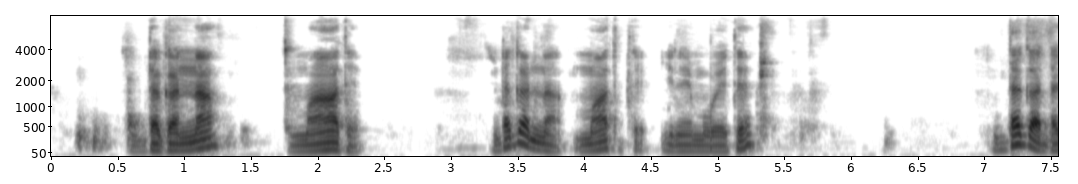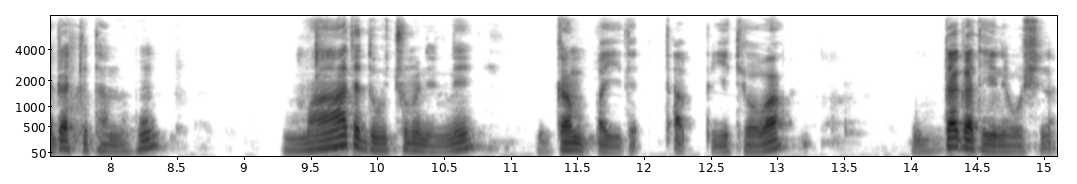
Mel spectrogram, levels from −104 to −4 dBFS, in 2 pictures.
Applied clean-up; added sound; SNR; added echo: neural mask model Resemble Enhance denoiser.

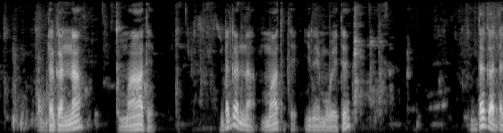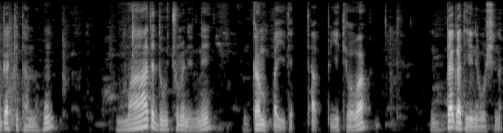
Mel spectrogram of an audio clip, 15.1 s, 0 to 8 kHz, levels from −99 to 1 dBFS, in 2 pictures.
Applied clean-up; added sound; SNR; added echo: none; none; none; none.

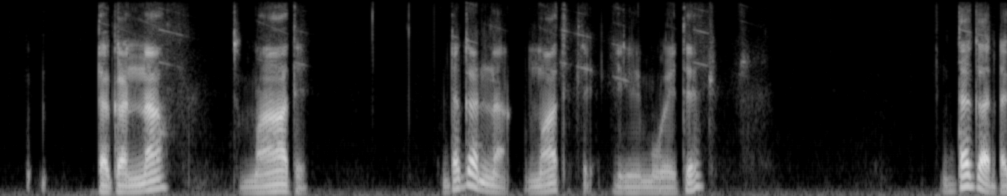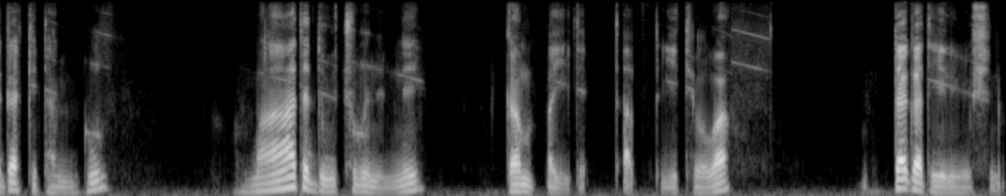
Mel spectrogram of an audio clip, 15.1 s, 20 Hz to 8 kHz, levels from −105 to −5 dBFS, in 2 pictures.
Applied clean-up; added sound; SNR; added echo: neural diffusion model UNIVERSE++.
